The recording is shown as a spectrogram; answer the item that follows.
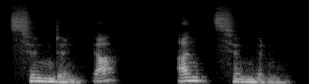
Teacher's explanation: the Z in German, it's pronounced like a TS sound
